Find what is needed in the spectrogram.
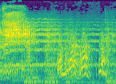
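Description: Cartoon dog barking and snarling, with a run of short barks in the second half, over background music.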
